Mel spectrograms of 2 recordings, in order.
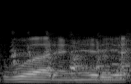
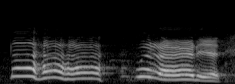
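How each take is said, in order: First: Slow, deadpan disgust; imitated disapproval. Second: Very slow, high mocking cackle-talk; imitated laughing. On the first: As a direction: drag it out, unimpressed. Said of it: "shaking her head like". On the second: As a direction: draw it out while guffawing at someone. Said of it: "and he's laughing".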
